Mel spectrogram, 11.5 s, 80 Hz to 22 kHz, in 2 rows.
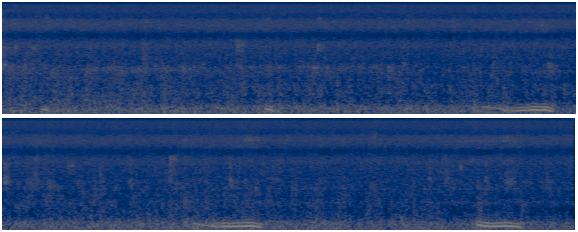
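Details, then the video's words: Sacchan, a male rescue cat born around spring 2019, sleeps comfortably in the evening and snores softly. The low, faint snores repeat roughly every two and a half seconds over a steady background hum. "夕方に.. いびきをかいて.. 気持ちよさそうに眠る猫…"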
